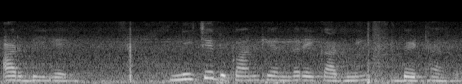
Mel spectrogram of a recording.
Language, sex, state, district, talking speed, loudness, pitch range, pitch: Hindi, male, Madhya Pradesh, Dhar, 115 wpm, -20 LUFS, 175-195 Hz, 185 Hz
